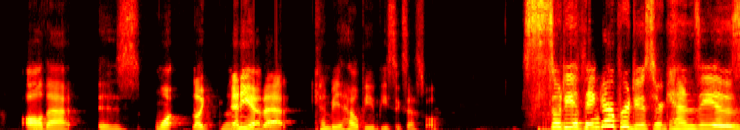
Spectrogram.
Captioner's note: none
